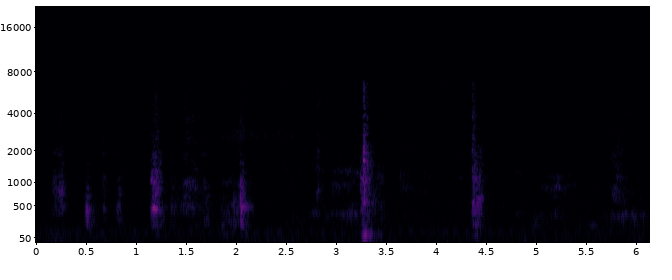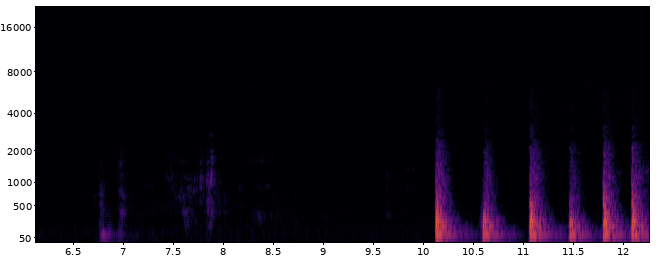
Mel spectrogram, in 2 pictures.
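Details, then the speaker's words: 1976 Mercury Monarch dashboard rattle over bumps: quiet tapping then sharp rattling knocks about twice a second, from loose speaker retaining clips buzzing on metal; fixed with screws and silicone. "These little clips that hold the speaker in place were just rattling on or buzzing on this metal."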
